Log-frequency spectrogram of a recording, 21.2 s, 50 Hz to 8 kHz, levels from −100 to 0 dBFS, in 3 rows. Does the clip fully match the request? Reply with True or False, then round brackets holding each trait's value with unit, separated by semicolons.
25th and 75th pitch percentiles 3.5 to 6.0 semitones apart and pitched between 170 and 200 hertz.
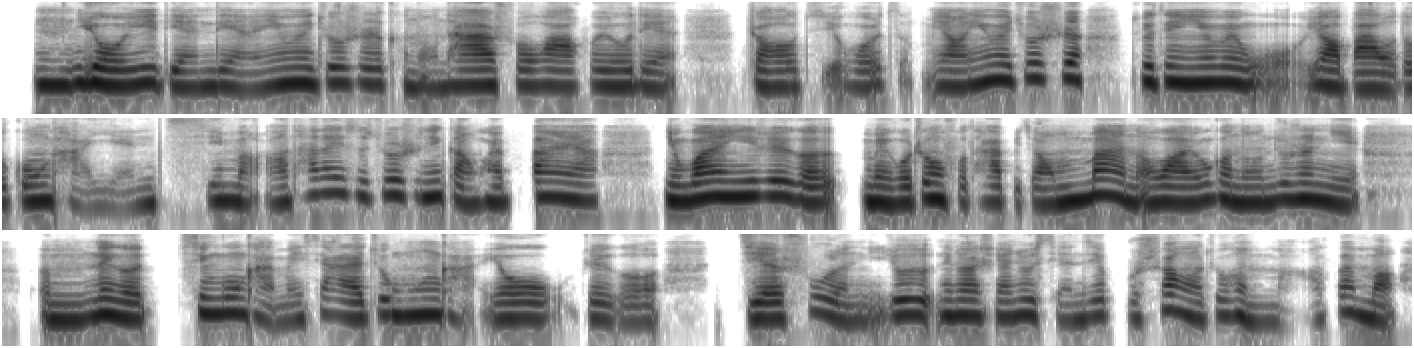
False (2.8 semitones; 190 Hz)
